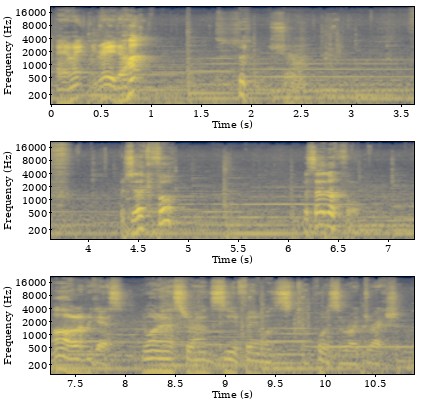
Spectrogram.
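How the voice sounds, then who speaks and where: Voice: mid-range voice, lively intonation, normal speed, long pauses, over music, lightly acted. Streamer doing a drawling Australian hunter. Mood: eager. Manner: folksy drawl, slangy. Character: gruff male monster hunter from afar. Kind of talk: reading game dialogue aloud on stream. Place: home streaming setup.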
